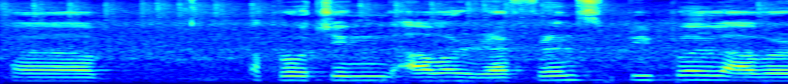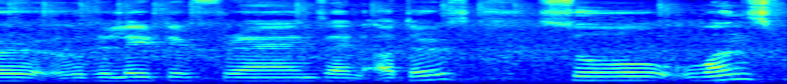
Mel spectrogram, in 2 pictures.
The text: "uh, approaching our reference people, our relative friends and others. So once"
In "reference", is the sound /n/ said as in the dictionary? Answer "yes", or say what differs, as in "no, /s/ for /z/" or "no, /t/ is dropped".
yes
